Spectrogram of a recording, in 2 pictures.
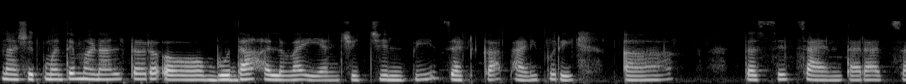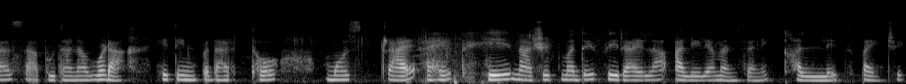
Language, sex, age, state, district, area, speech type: Marathi, female, 18-30, Maharashtra, Nashik, urban, spontaneous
